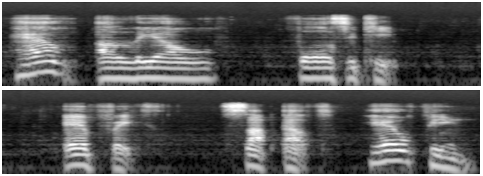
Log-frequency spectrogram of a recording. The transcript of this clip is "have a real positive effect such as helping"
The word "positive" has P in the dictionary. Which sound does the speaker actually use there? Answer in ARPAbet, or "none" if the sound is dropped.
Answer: F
